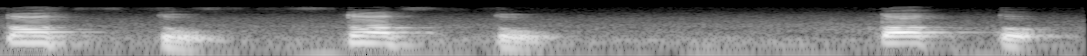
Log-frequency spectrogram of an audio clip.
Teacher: এই তয় তয়ের সাথে বফলা আছে, কই বফলার তো কোনো উচ্চারণ হলো না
